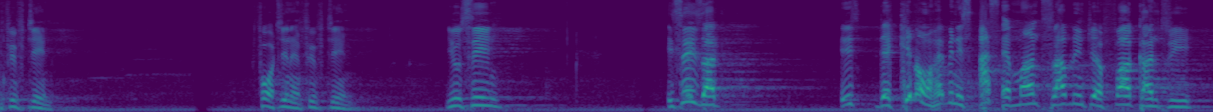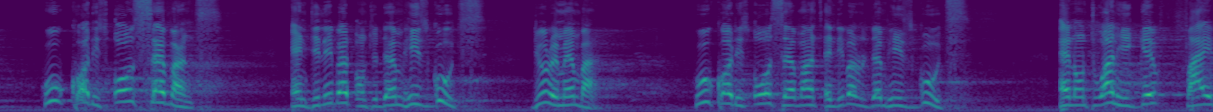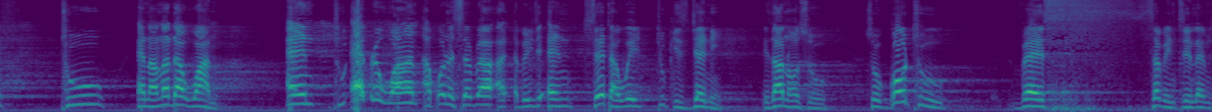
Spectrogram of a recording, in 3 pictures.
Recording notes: Preached at Loyalty House, Abbey, Dahwenya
